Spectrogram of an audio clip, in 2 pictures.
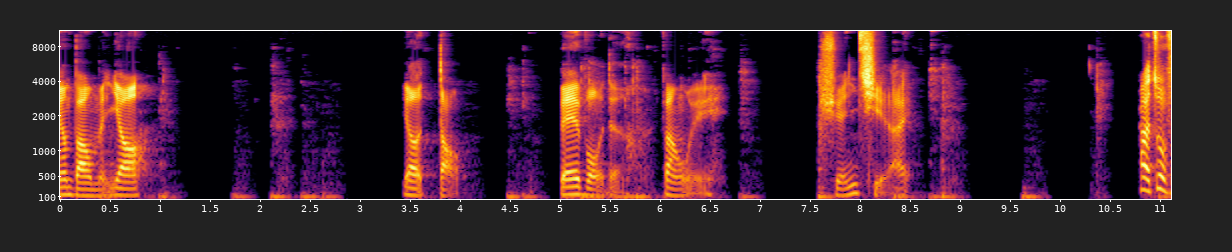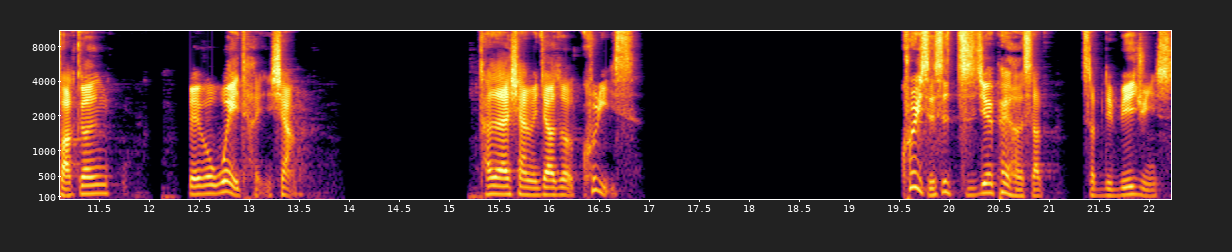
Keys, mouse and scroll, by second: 1.2 shift+click, 2.2 ctrl+click, 2.9 shift+click, 3.2 shift+click, 3.6 shift+click, 4.5 shift+z, 5.4 ctrl+z, 5.9 shift+click, 6.2 shift+click, 6.5 shift+click, 7.4 click, 8.6 shift+click, 8.9 middle click, 9.8 shift+click, 10.4 shift+click, 10.8 shift+click, 11.2-11.5 scroll down 1, 11.5 middle click, 12.5 shift+click, 13.1 shift+click, 13.6 shift+click, 14.1 shift+click, 14.6 shift+click, 15.0 shift+click, 15.3-17.0 middle drag, 17.0-20.0 drag.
